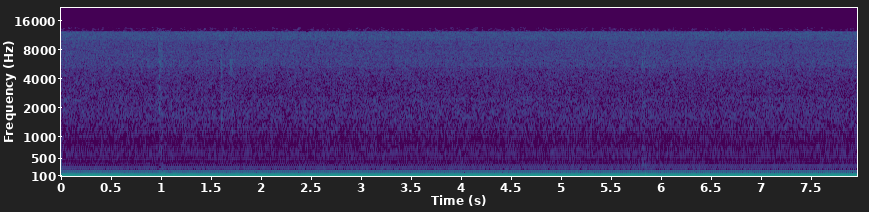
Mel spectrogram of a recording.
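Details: A constant low electrical hum runs throughout, with only a few faint ticks and no animal calls.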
